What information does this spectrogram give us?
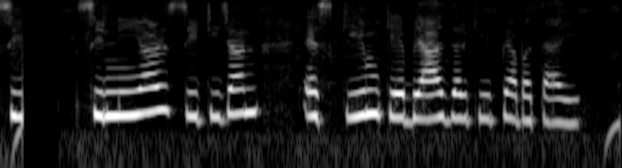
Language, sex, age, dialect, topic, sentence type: Magahi, female, 18-24, Western, banking, statement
